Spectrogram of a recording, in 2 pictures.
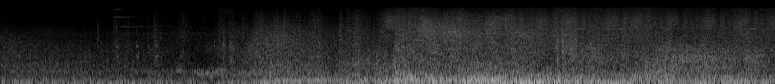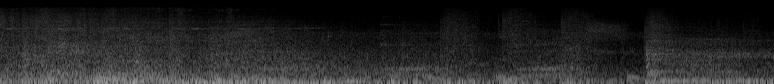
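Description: Game battle effects crackle and boom.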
